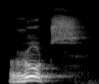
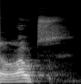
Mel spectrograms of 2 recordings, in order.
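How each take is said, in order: First: It is pronounced the British way, like 'roots'. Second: It is pronounced the American way, like 'rowts'.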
